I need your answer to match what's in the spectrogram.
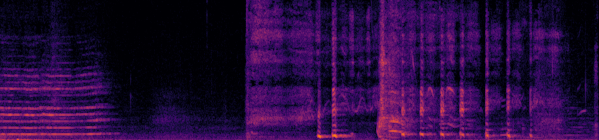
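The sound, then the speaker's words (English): Someone clears their throat noisily, a rough rasping burst followed by a string of short, choppy throaty grunts, just after a brief hummed tone. “Let me clear my throat.”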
